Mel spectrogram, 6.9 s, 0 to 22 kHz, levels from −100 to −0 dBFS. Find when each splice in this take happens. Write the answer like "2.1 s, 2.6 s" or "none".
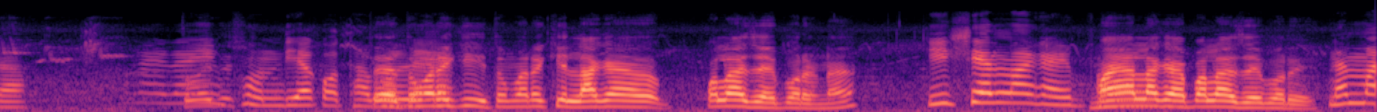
1.0 s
